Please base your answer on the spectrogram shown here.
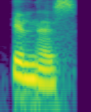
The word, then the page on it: illness: Indian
